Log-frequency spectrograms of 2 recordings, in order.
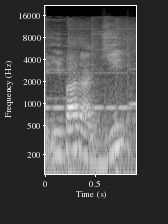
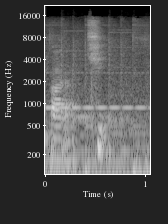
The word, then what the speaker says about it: Ibaraki: Sometimes people say Ibaragi, but the correct way to say it is actually Ibaraki.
